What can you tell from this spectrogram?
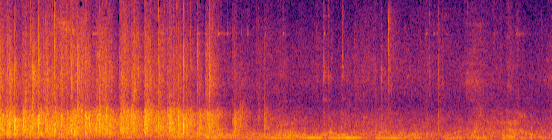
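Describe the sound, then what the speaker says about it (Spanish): Applause from the crowd at a Central American Independence celebration in Queens, New York, loud and dense for about three seconds, then thinning out with voices and chatter carrying on beneath. "ya, por favor, un fuerte aplauso."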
